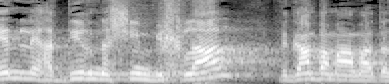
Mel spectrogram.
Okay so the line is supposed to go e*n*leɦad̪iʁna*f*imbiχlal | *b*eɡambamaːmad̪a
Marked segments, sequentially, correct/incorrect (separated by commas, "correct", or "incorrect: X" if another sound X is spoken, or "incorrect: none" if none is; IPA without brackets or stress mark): correct, incorrect: ʃ, incorrect: v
